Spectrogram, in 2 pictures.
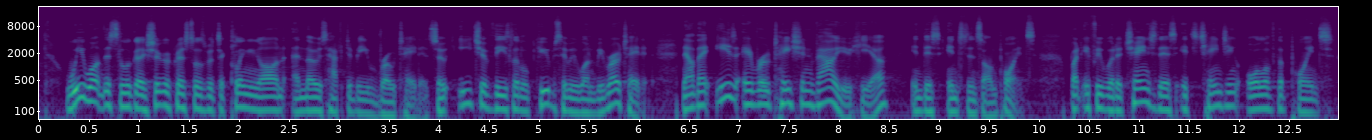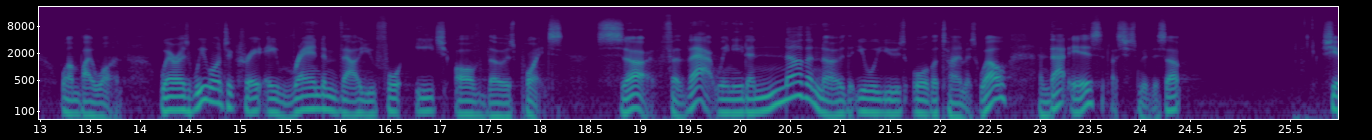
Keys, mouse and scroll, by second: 0.6 middle click, 0.8 scroll up 1, 4.2 middle click, 5.3-6.4 scroll up 4, 5.9 middle click, 6.4 middle click, 7.9-8.7 scroll down 3, 8.7-9.3 scroll up 4, 9.4 click, 12.3 click, 17.2-17.6 scroll down 2, 18.0 click, 18.7 g, 19.5 scroll up 2, 19.8 middle click, 20.1 scroll up 2, 20.4 click, 22.8-23.2 scroll down 1, 23.3 click, 24.5 middle click, 24.7-25.1 scroll up 2, 24.9 middle click, 25.6 shift+a.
